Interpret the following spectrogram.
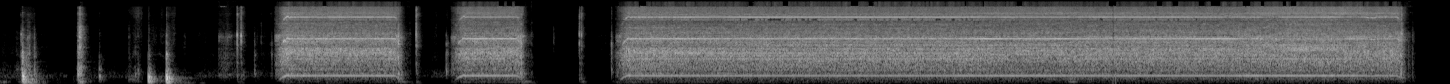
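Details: DeWalt tool after repair, test run: short trigger bursts, then a long steady high whine at constant pitch, no grinding or stutter; motor runs properly, judged fixed.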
